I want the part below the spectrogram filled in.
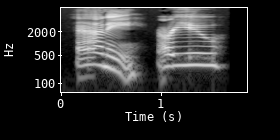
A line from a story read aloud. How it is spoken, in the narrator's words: called out impatiently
